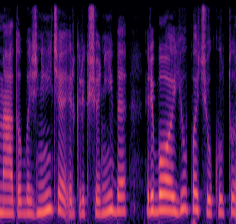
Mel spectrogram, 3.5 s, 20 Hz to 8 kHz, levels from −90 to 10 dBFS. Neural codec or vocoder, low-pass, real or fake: none; 7.2 kHz; real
